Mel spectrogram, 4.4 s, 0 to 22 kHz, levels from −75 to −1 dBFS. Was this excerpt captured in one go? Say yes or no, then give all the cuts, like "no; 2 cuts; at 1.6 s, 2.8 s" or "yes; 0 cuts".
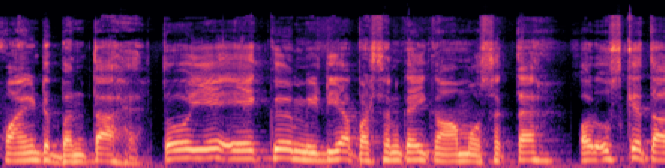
no; 1 cut; at 0.9 s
